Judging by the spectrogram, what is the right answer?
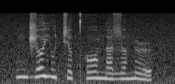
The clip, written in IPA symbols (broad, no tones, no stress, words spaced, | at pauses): nd͡ʒʌjucə t̪ʰɔnaɮʌnə˞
